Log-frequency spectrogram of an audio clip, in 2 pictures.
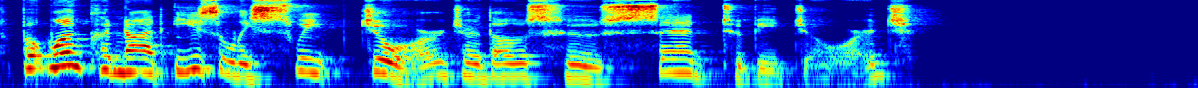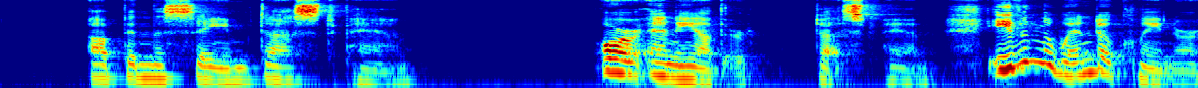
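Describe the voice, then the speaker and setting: Female literary reader, lower register, deliberate and declamatory, scripted dramatic delivery with emphatic repetition. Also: darkish tone.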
